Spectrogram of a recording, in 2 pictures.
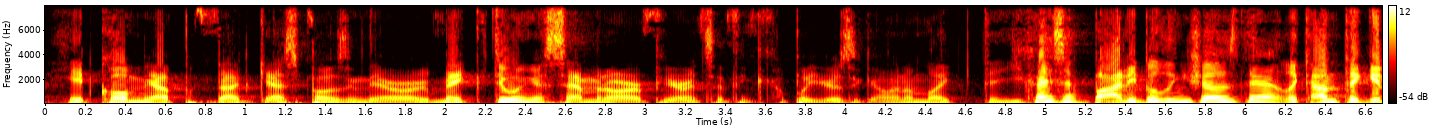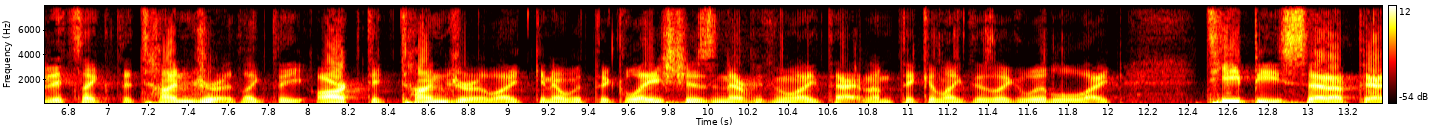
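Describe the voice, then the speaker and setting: A man's voice: low voice, sing-song, quick pace, a bit bright. A man hosting a casual radio talk show, rambling and joking with plenty of fillers. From Florida. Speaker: host.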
